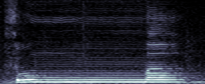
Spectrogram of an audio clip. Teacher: summa wajibul gunnah, summa dengung, tutup mulut, 2 harakat.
